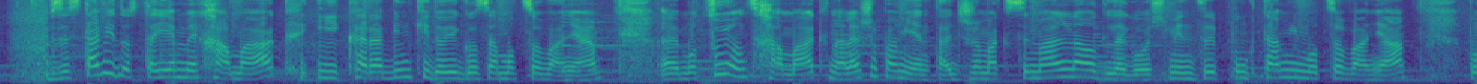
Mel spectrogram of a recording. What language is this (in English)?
Polish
